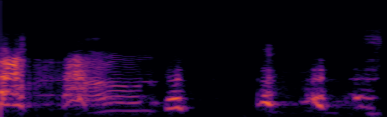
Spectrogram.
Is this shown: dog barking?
yes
